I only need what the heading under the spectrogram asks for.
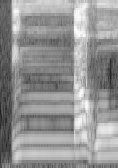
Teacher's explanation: वस्तगफिर, ठीक, आवाज को छोड़ दिया। इन्नहु, नून मुशद्दद का यहां गुन्ना होगा, एक अलिफ 2 हरकत के बराबर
